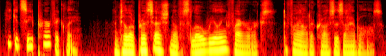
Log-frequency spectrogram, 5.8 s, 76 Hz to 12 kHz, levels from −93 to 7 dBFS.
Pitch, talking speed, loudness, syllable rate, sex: 115 Hz, 155 wpm, -20 LUFS, 5.4 syllables/s, male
